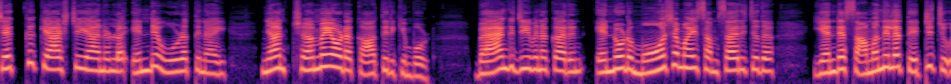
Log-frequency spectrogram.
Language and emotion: Malayalam, angry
